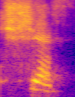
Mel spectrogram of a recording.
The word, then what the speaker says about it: chef: In the word like chef, the sound of ch is sh.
